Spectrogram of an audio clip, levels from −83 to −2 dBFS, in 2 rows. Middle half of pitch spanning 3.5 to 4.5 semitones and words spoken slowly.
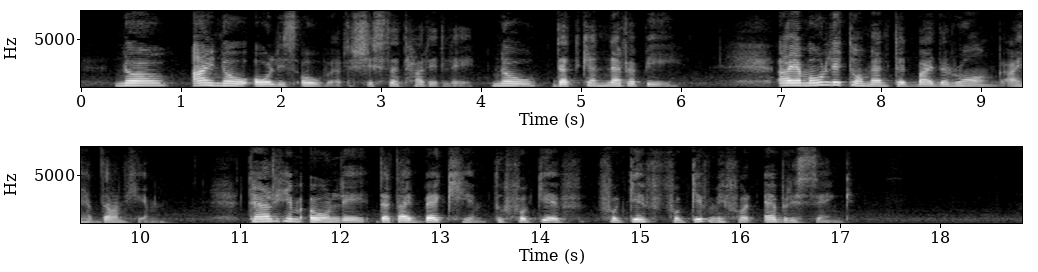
Yes: average, 4.1 semitones; slow, 120 wpm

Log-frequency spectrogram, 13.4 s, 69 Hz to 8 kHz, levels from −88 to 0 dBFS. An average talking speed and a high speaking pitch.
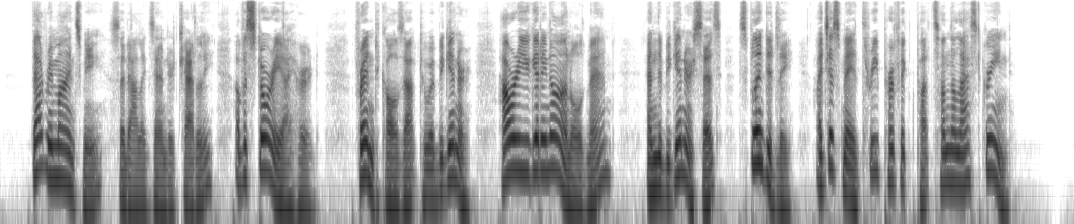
No: average, 175 wpm; low, 130 Hz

